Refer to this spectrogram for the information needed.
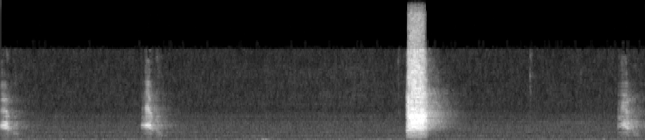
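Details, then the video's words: Talking pet Alexandrine parakeet gives a series of short, sharp calls spaced a second or more apart, with one very loud, piercing screech in the middle, while its owner coaxes it to eat. "Chatty Alexander Parrot Talking"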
